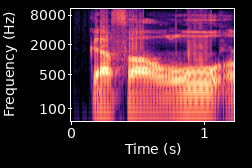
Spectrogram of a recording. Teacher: تج، جیم پہ قلقلہ کریں گے، نا الف مدہ ہے، فتنۃ للذی یا مدہ ہے، کفروا را کو موٹا ادا کریں گے، واو مدہ ہے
